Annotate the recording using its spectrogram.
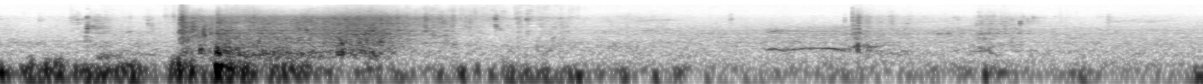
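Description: A fishing magnet on a rope landing in canal water with a splash about a second in, the splash lasting about a second. A few light clicks follow a few seconds later.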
